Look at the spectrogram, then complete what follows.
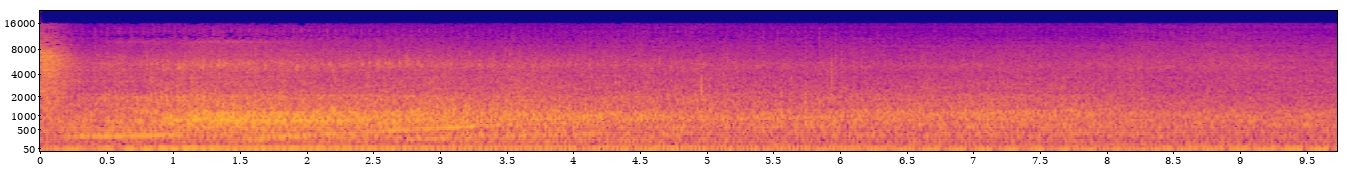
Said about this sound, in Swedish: Äntligen kommer bussen. Men bussen är fullpackad. Det finns ingen plats på bussen. Går det inte? Nej, det går inte. Bussen rör upp ännu mer damm och åker sin väg.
